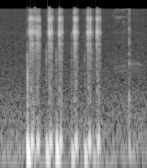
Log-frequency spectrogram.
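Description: Quick clicks of keys being tapped on a phone's on-screen keyboard while typing, about seven taps in just over a second.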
